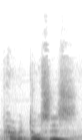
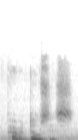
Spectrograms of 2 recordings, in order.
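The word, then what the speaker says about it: παράδοσις: is very important uh the pronunciation is paradosis paradosis okay it says the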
